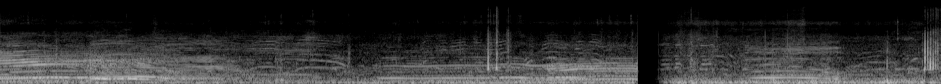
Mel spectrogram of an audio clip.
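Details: Cattle unloading from the river side at a crowded village cattle market; a series of moos from several animals, some level and some bending in pitch, a brief silent gap, amid dense chatter and clatter.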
